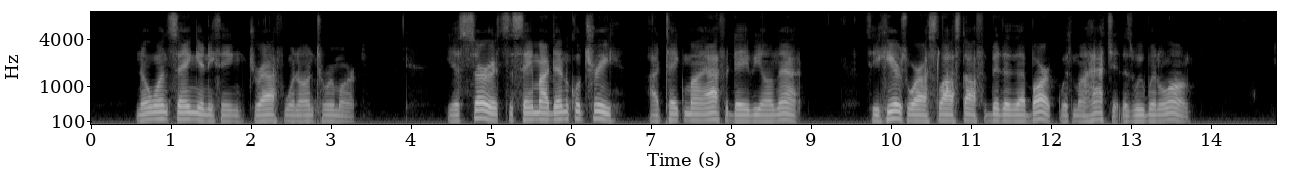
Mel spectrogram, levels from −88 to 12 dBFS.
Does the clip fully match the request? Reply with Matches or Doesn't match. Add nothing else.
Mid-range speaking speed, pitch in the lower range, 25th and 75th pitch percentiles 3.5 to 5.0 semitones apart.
Doesn't match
